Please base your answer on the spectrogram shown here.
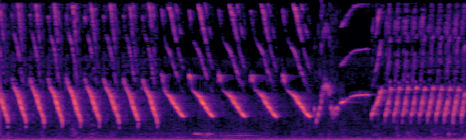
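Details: Russian singing canary, song meant to seduce other canaries, producing a run of loud downslurred whistles at a steady pace, a pair of rising and falling sweeps, then a quick, buzzy high roll.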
